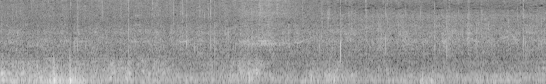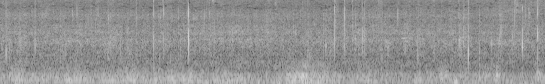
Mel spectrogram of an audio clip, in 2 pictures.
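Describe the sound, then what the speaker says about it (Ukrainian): Steady rain from a weak thunderstorm hisses and patters continuously, with a low rumble underneath and a few louder bursts; no one speaks. "дощ до сих пор іде"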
